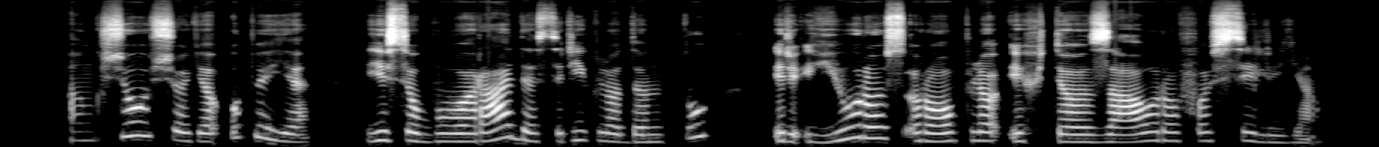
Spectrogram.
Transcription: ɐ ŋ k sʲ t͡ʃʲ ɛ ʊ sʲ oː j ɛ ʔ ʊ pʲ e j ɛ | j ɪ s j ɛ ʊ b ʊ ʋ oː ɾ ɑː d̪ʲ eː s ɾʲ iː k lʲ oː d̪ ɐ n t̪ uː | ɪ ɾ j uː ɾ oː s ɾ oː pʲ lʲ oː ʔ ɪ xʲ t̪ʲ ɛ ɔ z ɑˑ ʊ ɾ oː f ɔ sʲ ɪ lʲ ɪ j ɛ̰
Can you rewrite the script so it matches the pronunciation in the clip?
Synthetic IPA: ɐ ŋ k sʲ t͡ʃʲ ɛ ʊ ʃʲ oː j ɛ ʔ ʊ pʲ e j ɛ | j ɪ s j ɛ ʊ b ʊ ʋ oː ɾ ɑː d̪ʲ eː s ɾʲ iː k lʲ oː d̪ ɐ n t̪ uː | ɪ ɾ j uː ɾ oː s ɾ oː pʲ lʲ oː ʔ ɪ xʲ t̪ʲ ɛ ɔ z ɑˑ ʊ ɾ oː f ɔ sʲ ɪ lʲ ɪ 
